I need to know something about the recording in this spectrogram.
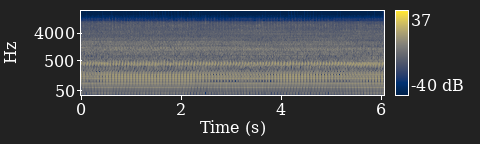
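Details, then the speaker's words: John Deere Z355E mower, first start right after an oil change with the new filter still filling: a steady, even thumping idle with no misses, knocks or rattles. "Okay, contact. Fired right up."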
